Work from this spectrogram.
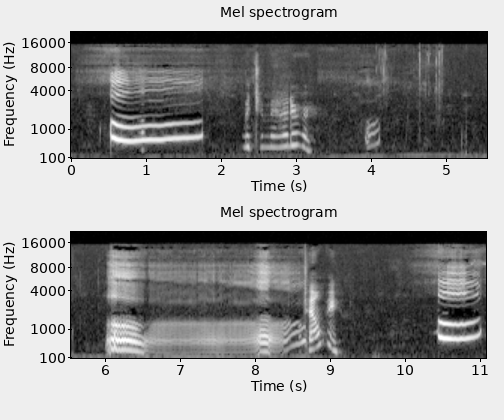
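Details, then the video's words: Crying poodle puppy giving drawn-out moaning whines, several short yelps and a long wavering wail, while a woman comforts it and asks if it is sad. "Crying talking poodle dog"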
